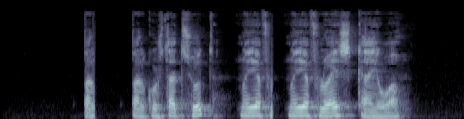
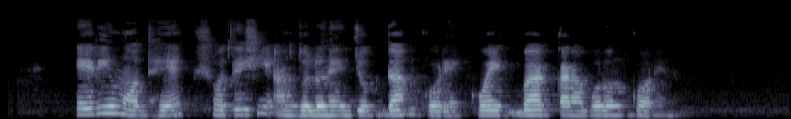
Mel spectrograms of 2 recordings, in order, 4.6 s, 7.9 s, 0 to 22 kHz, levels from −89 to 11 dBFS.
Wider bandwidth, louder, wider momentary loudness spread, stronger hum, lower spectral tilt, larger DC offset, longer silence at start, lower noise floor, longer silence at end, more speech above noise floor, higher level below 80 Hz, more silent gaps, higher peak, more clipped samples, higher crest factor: first, 15 kHz vs 9.8 kHz; first, -19 LUFS vs -27 LUFS; about the same, 11 LU vs 10 LU; neither; second, -4.5 dB/octave vs -7 dB/octave; neither; about the same, 0.85 s vs 0.75 s; first, -76 dBFS vs -70 dBFS; second, 0.6 s vs 1.2 s; first, 58 dB vs 44 dB; first, -56 dBFS vs -80 dBFS; neither; first, -2 dBFS vs -8 dBFS; neither; about the same, 18 dB vs 20 dB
